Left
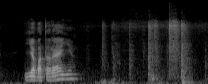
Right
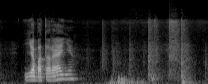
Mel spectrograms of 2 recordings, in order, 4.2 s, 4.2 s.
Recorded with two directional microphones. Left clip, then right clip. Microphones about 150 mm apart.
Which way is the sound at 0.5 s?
Centre (ahead or behind).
